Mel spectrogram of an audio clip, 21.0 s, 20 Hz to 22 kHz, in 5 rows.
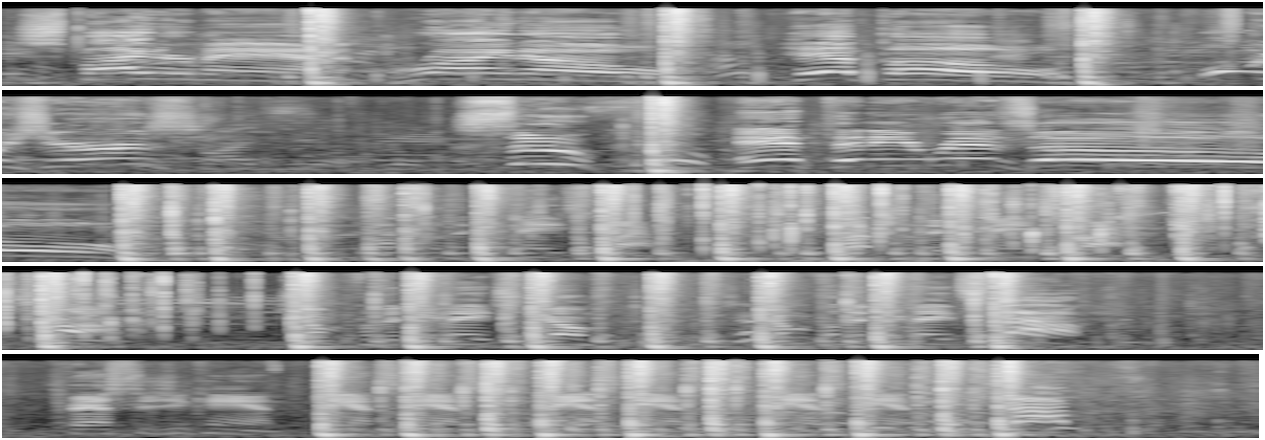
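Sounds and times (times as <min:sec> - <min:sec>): cajon slapped in quick beat: 0:08.8 - 0:16.0, 0:17.9 - 0:20.4
children clapping: 0:09.8 - 0:13.9.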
